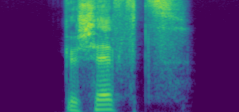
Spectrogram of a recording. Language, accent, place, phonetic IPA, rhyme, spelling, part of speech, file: German, Germany, Berlin, [ɡəˈʃɛft͡s], -ɛft͡s, Geschäfts, noun, De-Geschäfts.ogg
- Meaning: genitive singular of Geschäft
